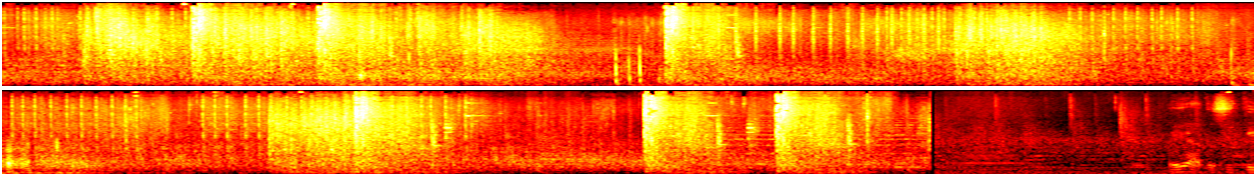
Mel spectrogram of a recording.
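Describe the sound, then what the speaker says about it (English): Bursts of rapid automatic anti-air cannon fire in Angels Fall First, loud repeated volleys with short pauses between, someone talking over the shooting. "is pretty much the neutral anti-air weapon"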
